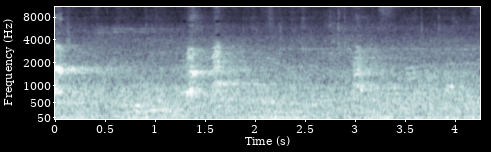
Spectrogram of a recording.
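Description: Small dog yipping in short, high calls: one sharp yip at the start, two quick ones about a second and a half in, and a fainter one near three seconds, over a background murmur of voices.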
